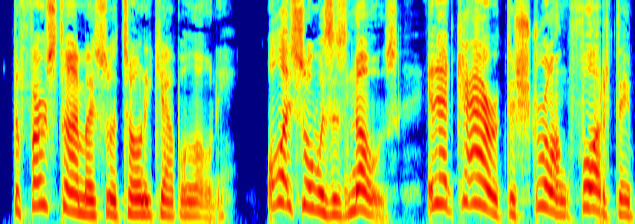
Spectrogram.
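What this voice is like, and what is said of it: Thick Bronx accent. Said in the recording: “Bronx accent was thick as cast iron, thick as mine.”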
